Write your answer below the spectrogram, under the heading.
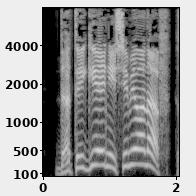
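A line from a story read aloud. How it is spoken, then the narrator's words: Yelling. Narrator (Russian): завопил я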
